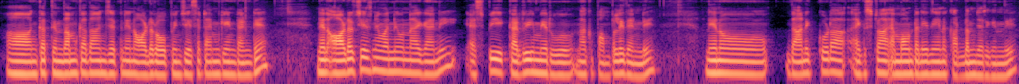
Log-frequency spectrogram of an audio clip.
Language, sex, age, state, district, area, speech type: Telugu, male, 60+, Andhra Pradesh, Kakinada, rural, spontaneous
